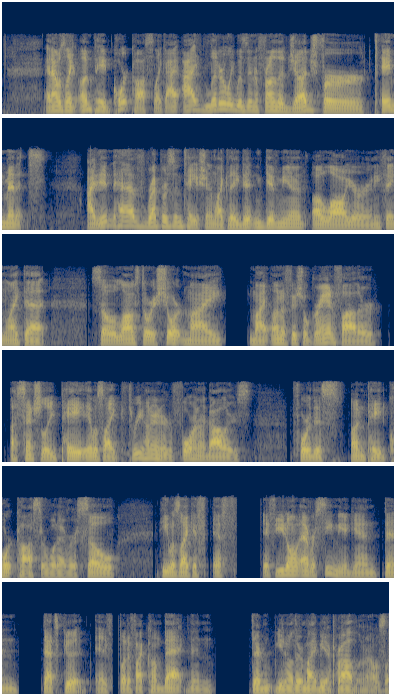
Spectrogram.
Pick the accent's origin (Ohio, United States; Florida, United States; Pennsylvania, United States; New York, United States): Florida, United States; So I'm in Florida. I'm from Florida originally.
